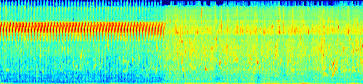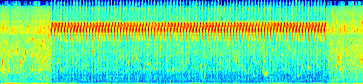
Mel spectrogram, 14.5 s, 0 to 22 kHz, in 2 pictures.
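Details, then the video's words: Golden grasshopper in a natural insect recording used to train songbirds: a dense, high buzzing trill of very rapid even pulses in two long bursts. Between them comes a stretch of rushing, trickling water-like noise. "MASTERAN BELALANG EMAS TERBAIK 2026 | SUARA ASLI"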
